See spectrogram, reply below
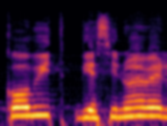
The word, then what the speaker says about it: COVID-19: Se afirma que el COVID-19, ¿lo dije bien? – Sí, correcto.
